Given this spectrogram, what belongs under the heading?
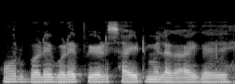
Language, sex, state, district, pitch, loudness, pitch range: Hindi, male, Chhattisgarh, Bilaspur, 110 Hz, -16 LUFS, 110-115 Hz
